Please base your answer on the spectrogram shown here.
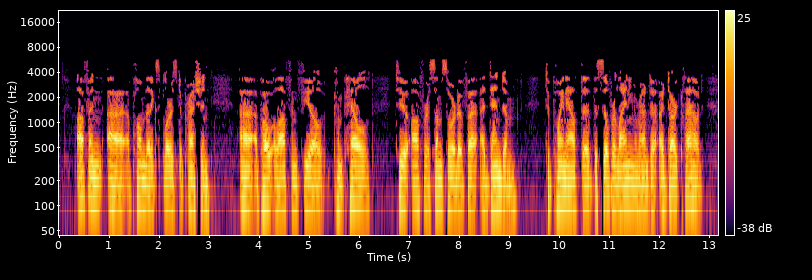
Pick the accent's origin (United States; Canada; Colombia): United States; Washington, District of Columbia; So the fact that I was born and raised in Washington, D.C., do you think that that I could qualify?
